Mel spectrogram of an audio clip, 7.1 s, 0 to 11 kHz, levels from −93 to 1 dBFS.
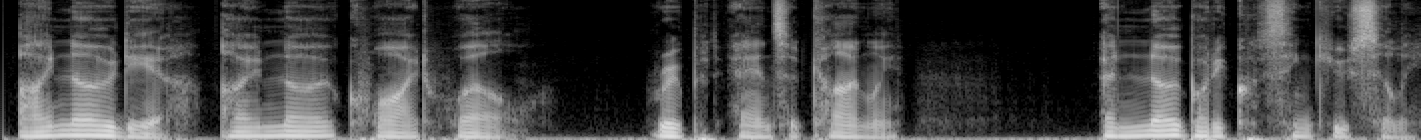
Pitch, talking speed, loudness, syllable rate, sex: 95 Hz, 135 wpm, -19 LUFS, 4.6 syllables/s, male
